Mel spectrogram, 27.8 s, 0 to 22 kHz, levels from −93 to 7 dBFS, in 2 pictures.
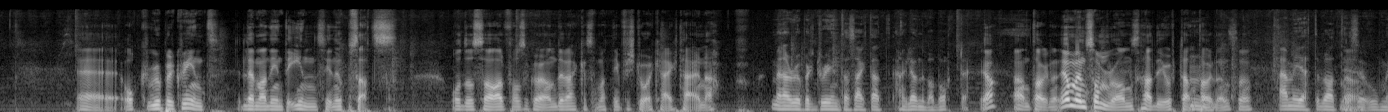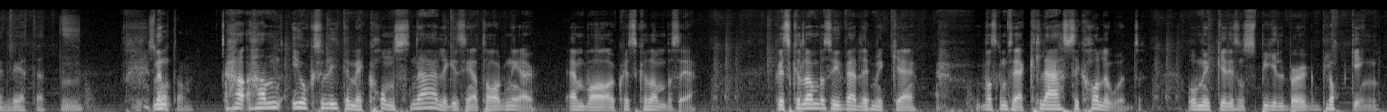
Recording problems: electrical hum; faint; throughout; 60 Hz, 30 dB below the speech

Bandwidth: 15 kHz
